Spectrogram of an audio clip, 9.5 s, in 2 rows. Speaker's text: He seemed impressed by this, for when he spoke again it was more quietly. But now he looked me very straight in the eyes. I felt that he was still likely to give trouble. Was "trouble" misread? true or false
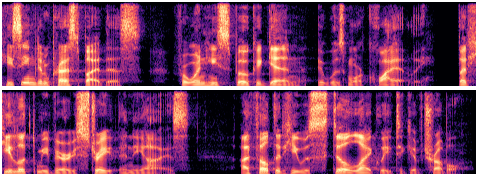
false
